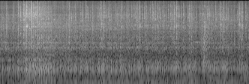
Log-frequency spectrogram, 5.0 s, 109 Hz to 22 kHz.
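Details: 1982 Chevy C30 camper truck, sat about four to five years, started after charging a dead battery; deep even V8 burble at steady idle with no knocks or misses; normal idle.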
